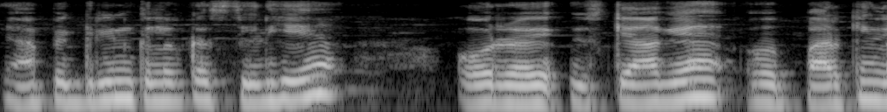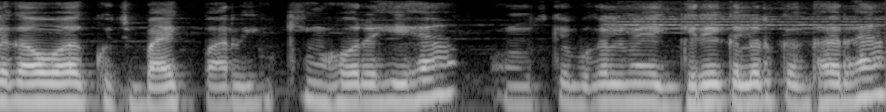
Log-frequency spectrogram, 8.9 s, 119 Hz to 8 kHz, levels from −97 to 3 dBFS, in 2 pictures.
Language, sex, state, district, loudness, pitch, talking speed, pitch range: Hindi, male, Uttar Pradesh, Deoria, -26 LUFS, 170 Hz, 210 wpm, 165-185 Hz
